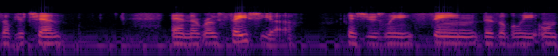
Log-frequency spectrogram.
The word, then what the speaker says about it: rosacea: advanced stages of this condition or rosacea and rosacea is how you pronounce it and that's usually on the outer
